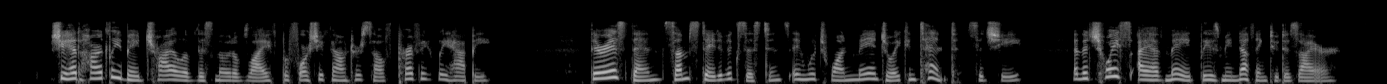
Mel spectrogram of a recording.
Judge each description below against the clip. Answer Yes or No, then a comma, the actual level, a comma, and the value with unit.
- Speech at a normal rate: Yes, average, 180 wpm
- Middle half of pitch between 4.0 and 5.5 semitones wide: Yes, average, 4.6 semitones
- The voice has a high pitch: Yes, high, 205 Hz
